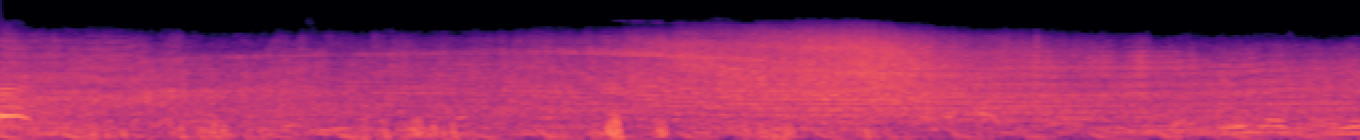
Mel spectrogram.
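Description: Radio-controlled model jet flying a pass over the runway: a high engine hiss that swells as it comes by, loudest about five seconds in, then fades.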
